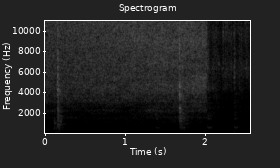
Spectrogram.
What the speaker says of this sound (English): You've got to toast this by stirring constantly for 15 minutes to an hour.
